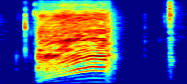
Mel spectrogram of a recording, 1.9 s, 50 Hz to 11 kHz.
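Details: Peugeot Energyhub 18VBL cordless angle grinder, unused 2–3 years, suspected of draining batteries: motor whine climbs as it spins up then cuts off; harsh abnormal noise unlike the multitool on the same base, no gear play, cause unknown.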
